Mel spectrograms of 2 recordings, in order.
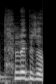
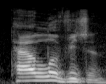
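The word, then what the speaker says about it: television: 우리가 테레비 아고 하잖아 그 일본식 발음에 L이 그 일본 사람들이 안 돼서 그러는데은 이게 윈니 뒤에 혀가 이렇게 다야 돼 아이 너무 붙었다 이렇게 렇게 다야 돼 그러니까 애 갈 때 다야 돼 텔 텔레비전 텔레비전 이렇게 해야 LC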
